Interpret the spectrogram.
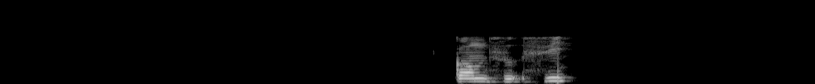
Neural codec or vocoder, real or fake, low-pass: none; real; 3.6 kHz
